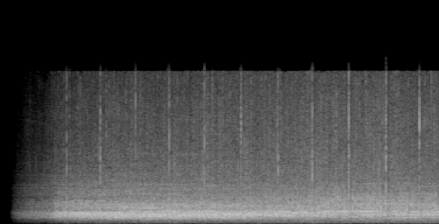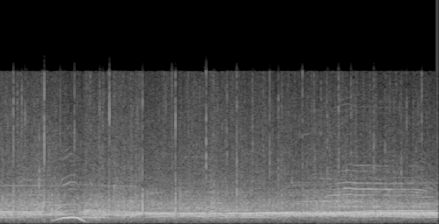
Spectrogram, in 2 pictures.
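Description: A large audience applauding and cheering, fading in over the first half second and then holding steady. A single voice rises and falls above the clapping about five seconds in.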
